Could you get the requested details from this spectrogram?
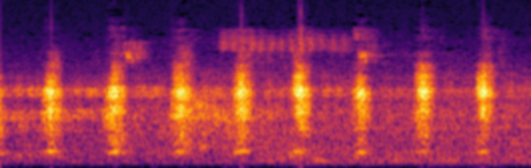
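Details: Eastern spot-billed duck calling often at its breeding pond; loud, harsh, nasal quacks repeated evenly about twice per second, eight in a row with no pause.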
